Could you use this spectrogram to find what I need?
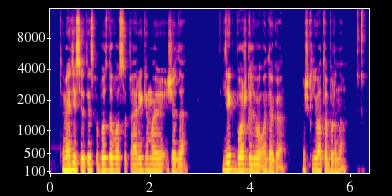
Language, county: Lithuanian, Klaipėda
